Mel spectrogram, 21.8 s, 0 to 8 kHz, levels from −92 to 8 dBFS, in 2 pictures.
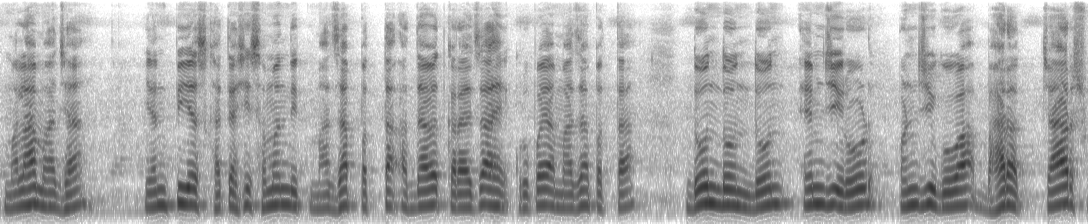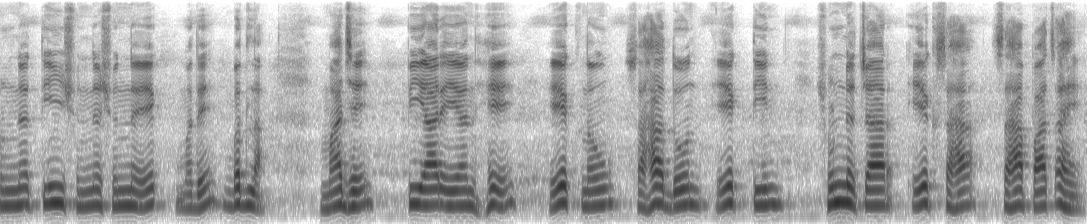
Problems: constant background noise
